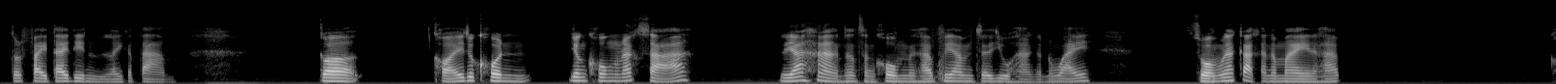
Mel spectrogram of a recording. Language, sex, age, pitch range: Thai, male, 20-39, 130-160 Hz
